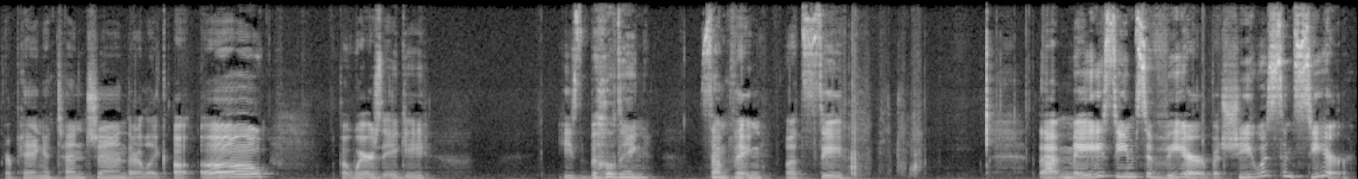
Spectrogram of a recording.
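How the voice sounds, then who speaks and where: Lower-voiced woman reading a storybook. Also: takes it slowly, long pauses. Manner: expressive, explains for young children. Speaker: elementary school teacher reading aloud. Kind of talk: children's storybook read-aloud with chatty asides.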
